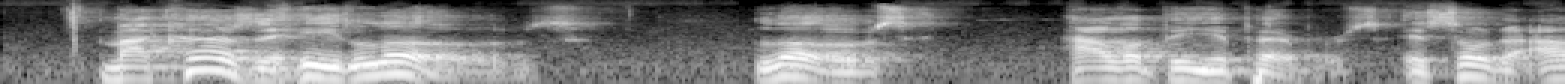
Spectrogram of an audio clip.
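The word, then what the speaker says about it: jalapeño: love hot peppers, but he calls it jalapeno pepper. He'll say to a waitress, "Do y'all have jalapeno?" You mean jalapeno? No. Damn it. Jalapeno. Let's wait. He he he will he will point to that jar of pepper. He said, "See right there, that's a J. That's jalapenñ." And I made the mistake of trying to explain that to him. I said, "I know it's a J, but it's pronounced with a H.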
